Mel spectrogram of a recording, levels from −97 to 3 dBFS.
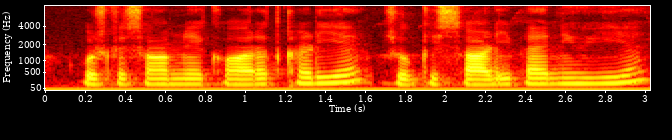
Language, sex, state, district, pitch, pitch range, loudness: Hindi, male, Bihar, Gopalganj, 150 Hz, 145-165 Hz, -20 LUFS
